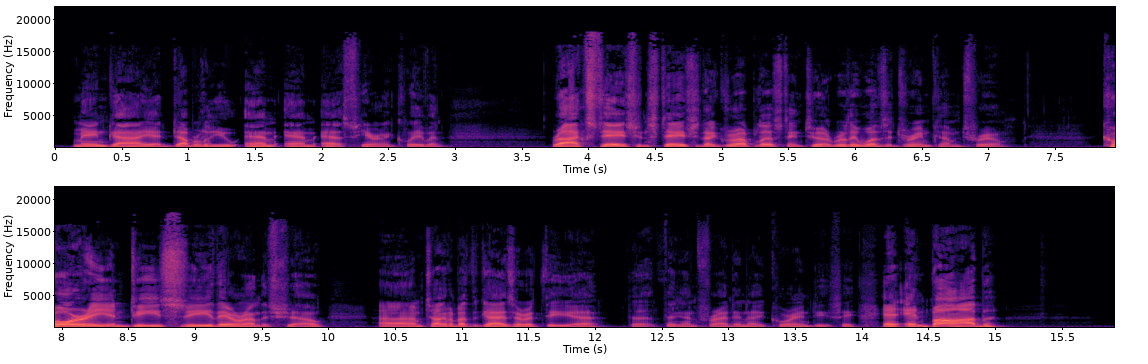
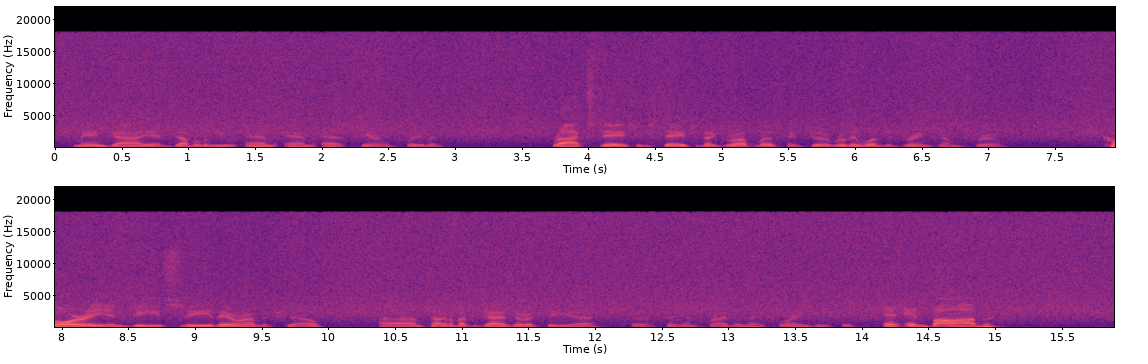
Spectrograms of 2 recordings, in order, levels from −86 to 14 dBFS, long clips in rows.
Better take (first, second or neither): first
